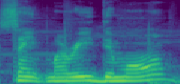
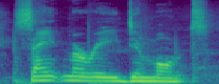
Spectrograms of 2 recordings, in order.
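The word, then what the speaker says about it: Sainte-Marie-du-Mont: There is even a French map, Saint-Marie-de-Mont, which basically, if you don't say it like that, then you are wrong.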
